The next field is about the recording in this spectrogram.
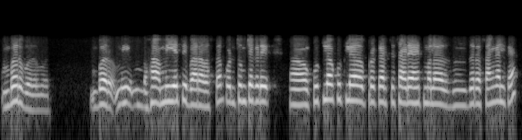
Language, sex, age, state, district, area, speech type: Marathi, female, 45-60, Maharashtra, Nanded, rural, conversation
